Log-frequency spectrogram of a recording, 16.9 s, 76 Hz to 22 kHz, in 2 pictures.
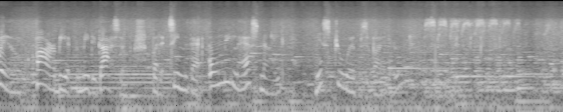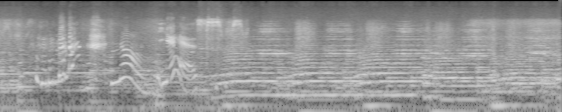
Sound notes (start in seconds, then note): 7.0 spiders whispering; 9.5 spiders giggling; 13.2 bright music; 16.6 gnome blowing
